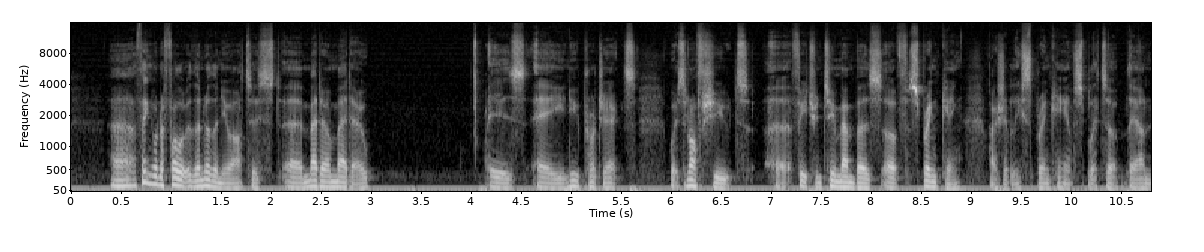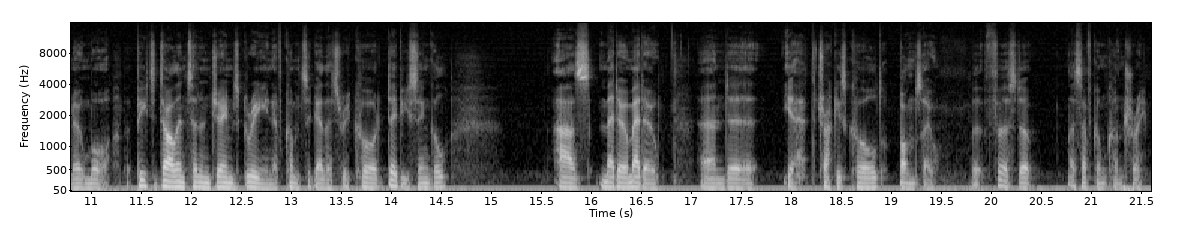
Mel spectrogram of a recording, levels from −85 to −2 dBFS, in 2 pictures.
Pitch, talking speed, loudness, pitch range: 100 Hz, 200 wpm, -23 LUFS, 90-115 Hz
